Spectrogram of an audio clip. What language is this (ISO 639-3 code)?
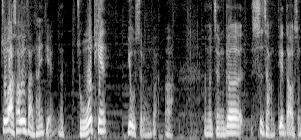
zho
